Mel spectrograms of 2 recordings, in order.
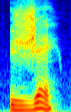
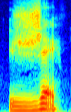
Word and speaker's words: j'ai: Remember, when you combine this a, I, you get the e sound, okay?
